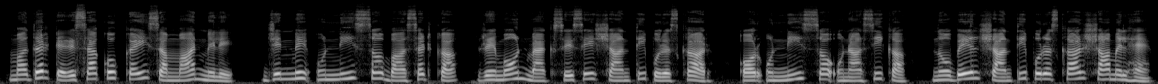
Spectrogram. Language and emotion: Hindi, neutral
